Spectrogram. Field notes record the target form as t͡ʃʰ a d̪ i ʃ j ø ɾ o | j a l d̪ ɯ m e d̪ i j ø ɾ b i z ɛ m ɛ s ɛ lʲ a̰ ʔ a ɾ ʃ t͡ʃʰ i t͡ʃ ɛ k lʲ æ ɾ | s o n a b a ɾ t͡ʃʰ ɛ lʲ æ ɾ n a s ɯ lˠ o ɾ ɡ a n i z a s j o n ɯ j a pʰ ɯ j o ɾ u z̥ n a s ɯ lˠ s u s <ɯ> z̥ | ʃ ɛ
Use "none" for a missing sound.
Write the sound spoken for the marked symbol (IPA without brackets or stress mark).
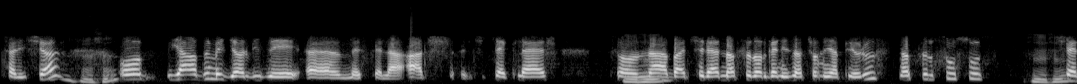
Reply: u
